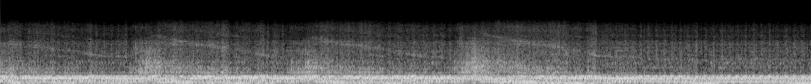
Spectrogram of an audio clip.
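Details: 2022 Triumph Speed Twin 1200 with British Customs X-pipe, newly fitted Cone Engineering shorty mufflers, custom tune: loud, deep, raw bark with sharp rev blips; minimally baffled mufflers, almost too loud.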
